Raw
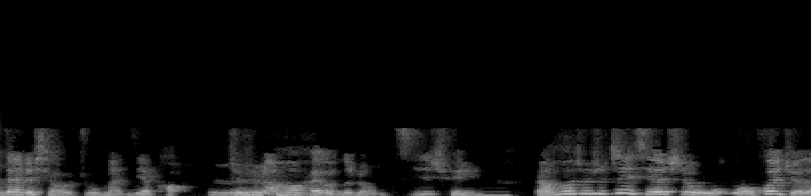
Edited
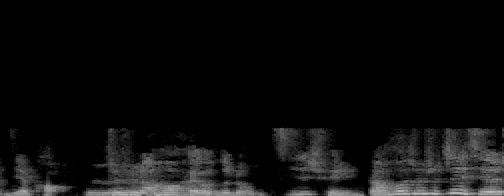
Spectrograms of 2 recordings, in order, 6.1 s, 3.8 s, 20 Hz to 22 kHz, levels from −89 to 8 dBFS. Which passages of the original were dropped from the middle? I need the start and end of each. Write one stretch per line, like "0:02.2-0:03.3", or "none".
0:03.6-0:04.0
